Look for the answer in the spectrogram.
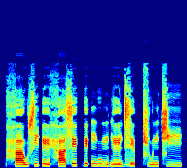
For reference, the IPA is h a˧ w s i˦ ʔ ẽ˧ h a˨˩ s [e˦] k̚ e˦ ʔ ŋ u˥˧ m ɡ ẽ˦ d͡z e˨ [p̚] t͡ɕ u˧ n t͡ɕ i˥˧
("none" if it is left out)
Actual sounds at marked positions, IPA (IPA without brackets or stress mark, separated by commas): e˦, p̚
